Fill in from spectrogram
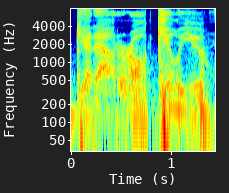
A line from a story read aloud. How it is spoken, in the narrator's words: He was known to whisper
